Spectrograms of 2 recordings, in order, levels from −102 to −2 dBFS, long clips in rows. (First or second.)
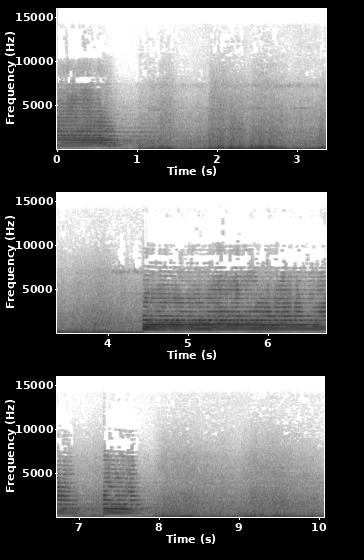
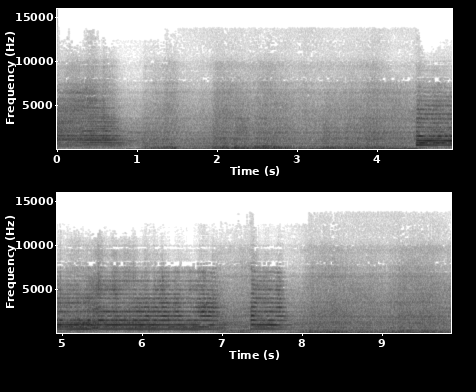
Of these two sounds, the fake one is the second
